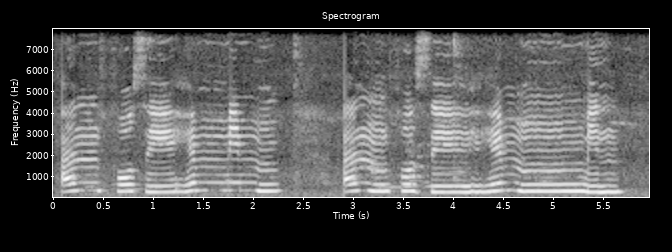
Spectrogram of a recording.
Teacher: Yang kedua, idgham mimi atau mutamassilailain. Dibaca dengan meleburkan kedua huruf mim tersebut menjadi satu dan didengungkan. Terjadi jika mim sukun bertemu dengan huruf mim.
